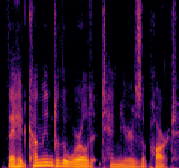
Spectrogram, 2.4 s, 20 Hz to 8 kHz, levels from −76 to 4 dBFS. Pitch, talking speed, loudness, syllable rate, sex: 110 Hz, 225 wpm, -16 LUFS, 5.2 syllables/s, male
